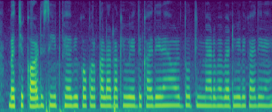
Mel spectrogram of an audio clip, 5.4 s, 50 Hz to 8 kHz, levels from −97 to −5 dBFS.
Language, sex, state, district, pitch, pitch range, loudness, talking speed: Hindi, female, Chhattisgarh, Bastar, 225 Hz, 225-230 Hz, -23 LUFS, 230 wpm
